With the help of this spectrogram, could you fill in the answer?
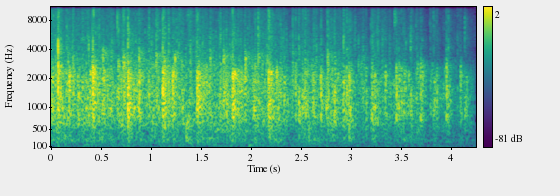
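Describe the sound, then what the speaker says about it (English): Audience clapping after a live song performance, a sustained, fairly faint patter of many hands that stays even and tapers off at the very end. "You guys are good at the clapping stuff."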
